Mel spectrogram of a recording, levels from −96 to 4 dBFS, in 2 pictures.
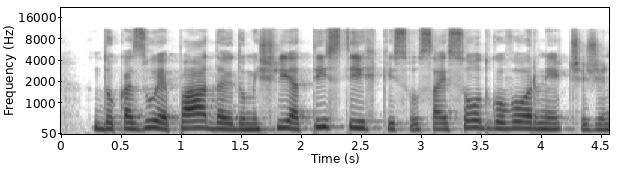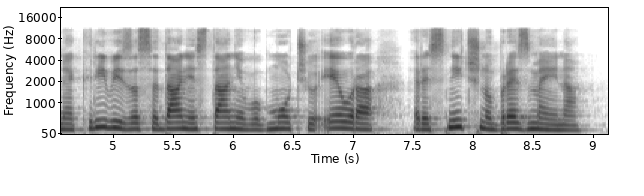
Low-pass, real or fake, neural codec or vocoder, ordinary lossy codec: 10.8 kHz; fake; codec, 24 kHz, 3.1 kbps, DualCodec; none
